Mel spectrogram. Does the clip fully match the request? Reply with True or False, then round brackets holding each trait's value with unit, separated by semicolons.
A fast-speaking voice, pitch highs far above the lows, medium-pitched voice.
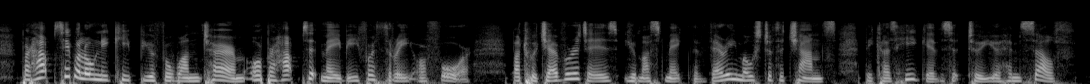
True (210 wpm; 5.7 semitones; 165 Hz)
